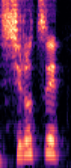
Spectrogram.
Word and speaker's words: 白杖: りんごさんからのメールで、今ちょっと気になったと思うんですけどこのボイスオーバーがですねそうですね白杖をですね白杖って読むん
